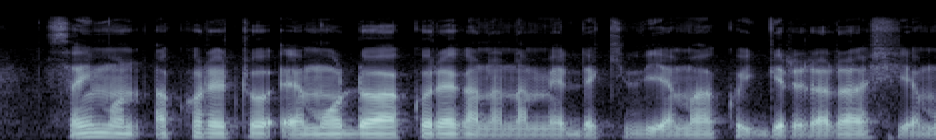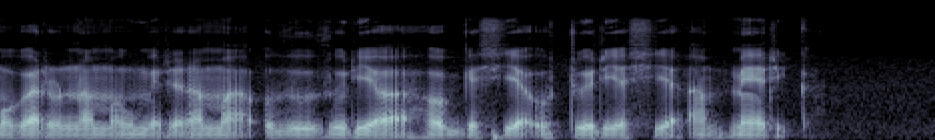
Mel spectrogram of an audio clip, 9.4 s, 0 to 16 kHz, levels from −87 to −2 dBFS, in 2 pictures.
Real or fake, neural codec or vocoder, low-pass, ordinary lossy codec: real; none; 9.9 kHz; Opus, 64 kbps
